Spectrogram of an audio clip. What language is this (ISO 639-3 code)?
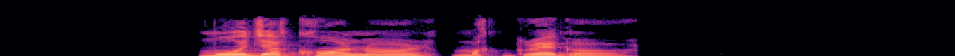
swa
